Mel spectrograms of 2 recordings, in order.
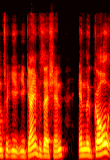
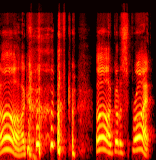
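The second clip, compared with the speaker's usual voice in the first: laughing impression; 10 semitones higher, 4 dB louder than usual. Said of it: "he looked in his bag and went".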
